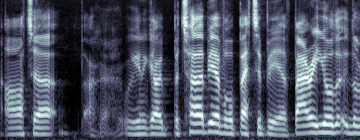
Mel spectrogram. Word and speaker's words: Beterbiev: naturally to them, because we put stresses on different syllables in English, and generally speaking, without getting too technical, we're an anti-penultimate language, so we'll put the stress on the third from end. So Beterbiev is what we would say when we look at that word.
